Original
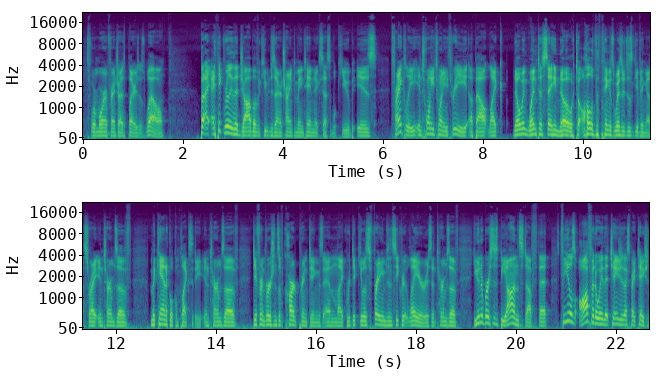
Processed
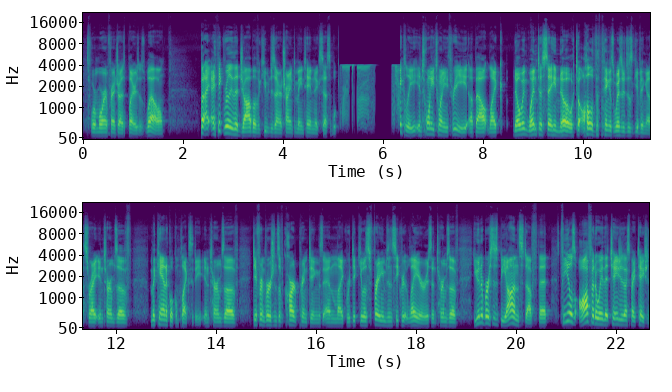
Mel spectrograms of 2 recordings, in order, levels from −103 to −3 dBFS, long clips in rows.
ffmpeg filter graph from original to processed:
ffmpeg -i in.wav -filter_complex "[0:a]asettb=1/sr,asplit=3[link_01][link_02][link_03];[link_01]atrim=end=5.104[link_04];[link_02]atrim=start=5.1:end=6.33,asetpts=PTS-STARTPTS,afade=type=in:duration=0.004:curve=qsin,afade=type=out:start_time=1.226:duration=0.004:curve=qsin,acompressor=threshold=-35dB:ratio=20:attack=3.2:release=140:knee=1:detection=peak,aeval=exprs='val(0)*gte(abs(val(0)),0.01)':channel_layout=same,lowpass=frequency=3400:width_type=q:width=0.5098,lowpass=frequency=3400:width_type=q:width=0.6013,lowpass=frequency=3400:width_type=q:width=0.9,lowpass=frequency=3400:width_type=q:width=2.563,afreqshift=-4000[link_05];[link_03]atrim=start=6.326[link_06];[link_04][link_05]acrossfade=duration=0.004:curve1=hsin:curve2=qsin[link_07];[link_07][link_06]acrossfade=duration=0.004:curve1=qsin:curve2=hsin,highpass=frequency=410:width=0.5412,highpass=frequency=410:width=1.3066,highshelf=frequency=7900:gain=-8.5" out.wav

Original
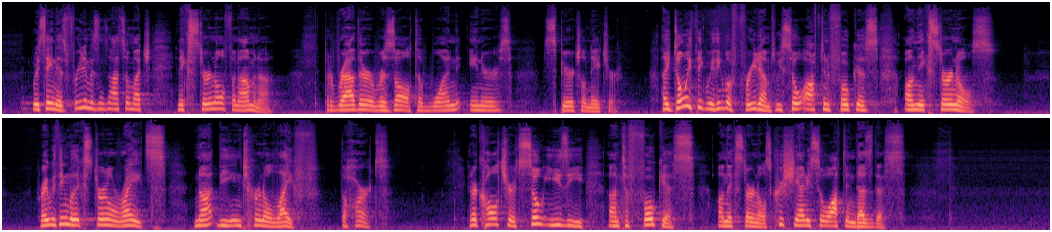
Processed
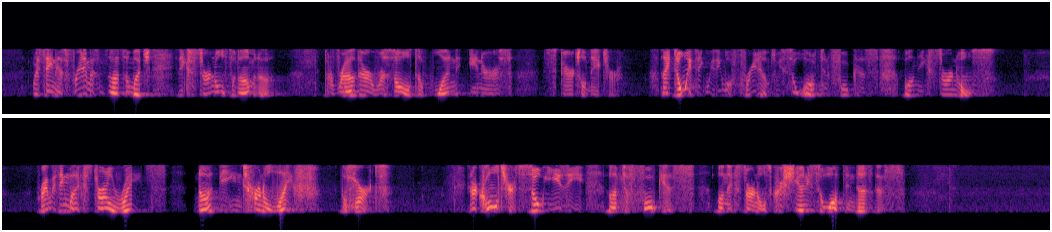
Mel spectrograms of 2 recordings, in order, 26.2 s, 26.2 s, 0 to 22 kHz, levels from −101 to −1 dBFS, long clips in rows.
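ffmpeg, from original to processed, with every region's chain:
ffmpeg -i in.wav -filter_complex "[0:a]asettb=1/sr,asplit=3[link_01][link_02][link_03];[link_01]atrim=end=1.744[link_04];[link_02]atrim=start=1.74:end=4.81,asetpts=PTS-STARTPTS,afade=type=in:duration=0.004:curve=qsin,afade=type=out:start_time=3.066:duration=0.004:curve=qsin,equalizer=frequency=4500:width=0.89:gain=4.5,acompressor=threshold=-33dB:ratio=2:attack=3.2:release=140:knee=1:detection=peak[link_05];[link_03]atrim=start=4.806[link_06];[link_04][link_05]acrossfade=duration=0.004:curve1=hsin:curve2=qsin[link_07];[link_07][link_06]acrossfade=duration=0.004:curve1=qsin:curve2=hsin,asettb=1/sr,asplit=3[link_08][link_09][link_10];[link_08]atrim=end=8.634[link_11];[link_09]atrim=start=8.63:end=11.99,asetpts=PTS-STARTPTS,afade=type=in:duration=0.004:curve=qsin,afade=type=out:start_time=3.356:duration=0.004:curve=qsin,asubboost=boost=10:cutoff=110,acompressor=threshold=-42dB:ratio=2.5:attack=3.2:release=140:knee=1:detection=peak[link_12];[link_10]atrim=start=11.986[link_13];[link_11][link_12]acrossfade=duration=0.004:curve1=hsin:curve2=qsin[link_14];[link_14][link_13]acrossfade=duration=0.004:curve1=qsin:curve2=hsin,asettb=1/sr,asplit=3[link_15][link_16][link_17];[link_15]atrim=end=14.724[link_18];[link_16]atrim=start=14.72:end=15.56,asetpts=PTS-STARTPTS,afade=type=in:duration=0.004:curve=qsin,afade=type=out:start_time=0.836:duration=0.004:curve=qsin,agate=range=-33dB:threshold=-49dB:ratio=3:release=100:detection=peak,acompressor=threshold=-50dB:ratio=2:attack=3.2:release=140:knee=1:detection=peak[link_19];[link_17]atrim=start=15.556[link_20];[link_18][link_19]acrossfade=duration=0.004:curve1=hsin:curve2=qsin[link_21];[link_21][link_20]acrossfade=duration=0.004:curve1=qsin:curve2=hsin,asettb=1/sr,asplit=3[link_22][link_23][link_24];[link_22]atrim=end=16.124[link_25];[link_23]atrim=start=16.12:end=19.49,asetpts=PTS-STARTPTS,afade=type=in:duration=0.004:curve=qsin,afade=type=out:start_time=3.366:duration=0.004:curve=qsin,acontrast=39,equalizer=frequency=1700:width=3:gain=7,acrossover=split=780[link_26][link_27];[link_26]aeval=exprs='val(0)*(1-0.5/2+0.5/2*cos(2*PI*3.2*n/s))':channel_layout=same[link_28];[link_27]aeval=exprs='val(0)*(1-0.5/2-0.5/2*cos(2*PI*3.2*n/s))':channel_layout=same[link_29];[link_28][link_29]amix=inputs=2:normalize=0[link_30];[link_24]atrim=start=19.486[link_31];[link_25][link_30]acrossfade=duration=0.004:curve1=hsin:curve2=qsin[link_32];[link_32][link_31]acrossfade=duration=0.004:curve1=qsin:curve2=hsin,afftfilt=real='re*between(b*sr/4096,680,3800)':imag='im*between(b*sr/4096,680,3800)':win_size=4096:overlap=0.75,highshelf=frequency=2500:gain=9.5,alimiter=limit=-21dB:level=0:latency=1:release=227,volume=2.5dB" out.wav

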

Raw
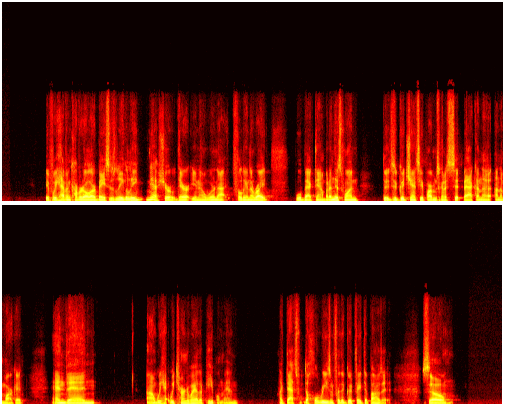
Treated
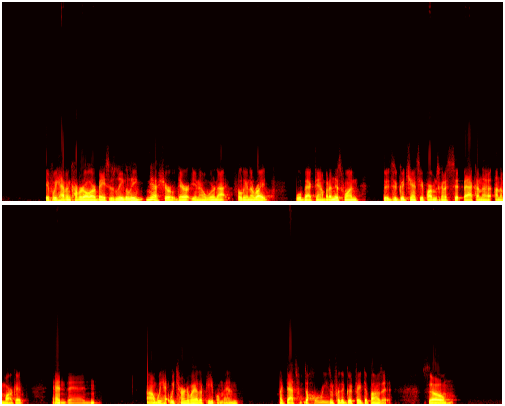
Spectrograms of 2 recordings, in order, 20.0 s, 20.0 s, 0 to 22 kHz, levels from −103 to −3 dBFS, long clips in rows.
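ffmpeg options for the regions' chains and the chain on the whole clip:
ffmpeg -i in.wav -filter_complex "[0:a]asettb=1/sr,asplit=3[link_01][link_02][link_03];[link_01]atrim=end=11.184[link_04];[link_02]atrim=start=11.18:end=11.81,asetpts=PTS-STARTPTS,afade=type=in:duration=0.004:curve=qsin,afade=type=out:start_time=0.626:duration=0.004:curve=qsin,agate=range=-33dB:threshold=-9dB:ratio=3:release=100:detection=peak,highpass=59[link_05];[link_03]atrim=start=11.806[link_06];[link_04][link_05]acrossfade=duration=0.004:curve1=hsin:curve2=qsin[link_07];[link_07][link_06]acrossfade=duration=0.004:curve1=qsin:curve2=hsin,asettb=1/sr,asplit=3[link_08][link_09][link_10];[link_08]atrim=end=16.134[link_11];[link_09]atrim=start=16.13:end=16.58,asetpts=PTS-STARTPTS,afade=type=in:duration=0.004:curve=qsin,afade=type=out:start_time=0.446:duration=0.004:curve=qsin,acompressor=threshold=-33dB:ratio=5:attack=3.2:release=140:knee=1:detection=peak,equalizer=frequency=820:width_type=o:width=0.95:gain=9.5[link_12];[link_10]atrim=start=16.576[link_13];[link_11][link_12]acrossfade=duration=0.004:curve1=hsin:curve2=qsin[link_14];[link_14][link_13]acrossfade=duration=0.004:curve1=qsin:curve2=hsin,lowpass=frequency=1500:width=0.5412,lowpass=frequency=1500:width=1.3066,deesser=0.9,agate=range=-15dB:threshold=-45dB:ratio=16:detection=peak,volume=-3dB" out.wav

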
